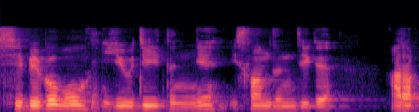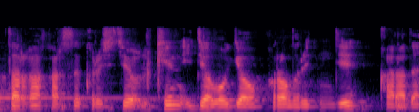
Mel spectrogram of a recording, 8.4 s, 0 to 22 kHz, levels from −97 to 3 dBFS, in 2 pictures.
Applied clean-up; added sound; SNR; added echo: neural separator model SepFormer DNS4.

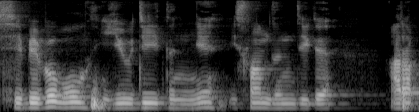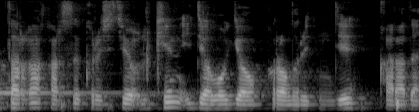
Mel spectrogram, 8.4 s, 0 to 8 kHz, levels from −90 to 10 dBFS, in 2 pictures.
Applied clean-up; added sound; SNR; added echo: none; Piano; 20 dB; reverberation time 0.4 s.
